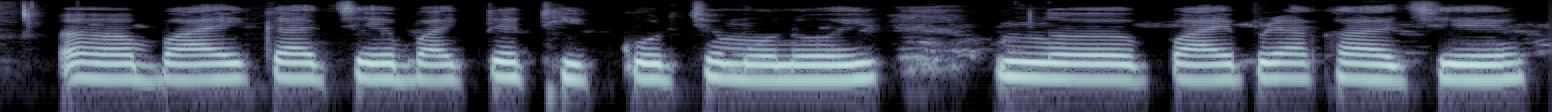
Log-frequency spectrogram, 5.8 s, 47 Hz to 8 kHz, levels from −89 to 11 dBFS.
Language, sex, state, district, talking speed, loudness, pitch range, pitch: Bengali, female, West Bengal, Malda, 135 wpm, -13 LUFS, 210-225 Hz, 215 Hz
